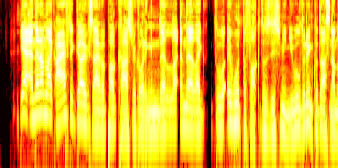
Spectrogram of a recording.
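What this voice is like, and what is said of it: Usual voice. Nothing is said of it.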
